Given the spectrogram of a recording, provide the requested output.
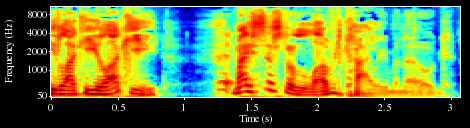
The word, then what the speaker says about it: Kylie Minogue: Kylie Minogue, am I saying it right? – Yes. – Oh, okay. – Yes, Kylie Minogue.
